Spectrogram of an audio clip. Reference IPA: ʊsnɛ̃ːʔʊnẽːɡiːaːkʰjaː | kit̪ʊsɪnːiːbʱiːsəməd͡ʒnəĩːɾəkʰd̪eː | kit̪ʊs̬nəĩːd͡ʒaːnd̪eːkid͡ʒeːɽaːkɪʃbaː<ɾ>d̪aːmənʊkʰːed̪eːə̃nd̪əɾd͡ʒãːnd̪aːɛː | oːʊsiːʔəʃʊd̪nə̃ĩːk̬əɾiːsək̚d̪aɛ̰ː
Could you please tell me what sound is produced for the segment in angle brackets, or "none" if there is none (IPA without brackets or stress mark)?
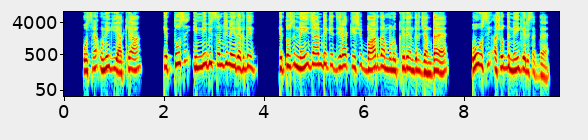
ɾ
